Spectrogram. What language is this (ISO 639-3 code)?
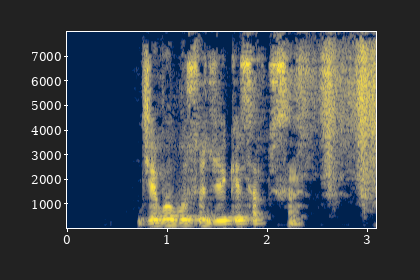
kir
